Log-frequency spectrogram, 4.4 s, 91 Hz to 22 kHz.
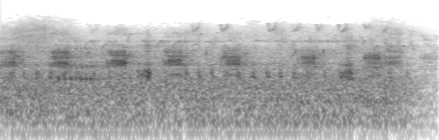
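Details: Egyptian goose in a marsh in April 2021, giving harsh, hoarse honks repeated about twice a second in a steady series, over a constant background hiss.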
